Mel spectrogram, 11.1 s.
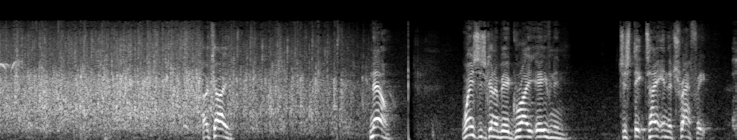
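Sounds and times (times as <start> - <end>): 
audience applause at a church gathering: 0.0 - 6.0
speech: 3.1 - 3.6, 5.6 - 6.0, 7.0 - 8.6, 9.3 - 11.0.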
